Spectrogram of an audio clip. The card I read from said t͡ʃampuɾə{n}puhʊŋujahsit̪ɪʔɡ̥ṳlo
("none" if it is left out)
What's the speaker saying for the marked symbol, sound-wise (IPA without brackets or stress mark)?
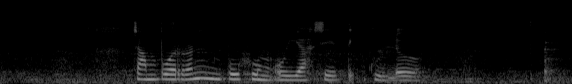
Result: n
